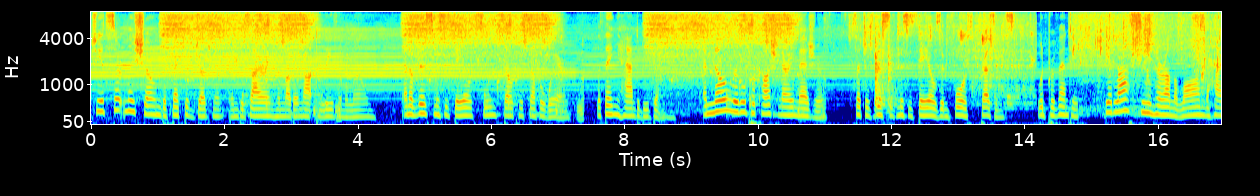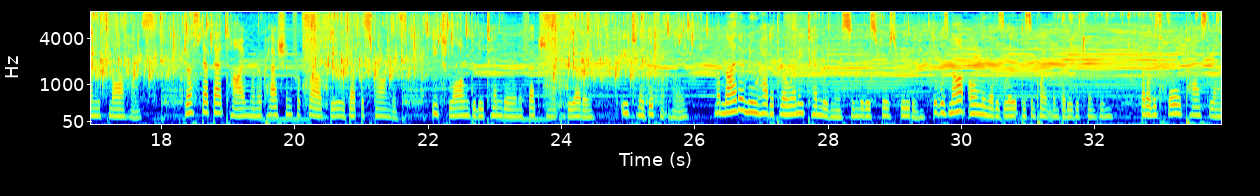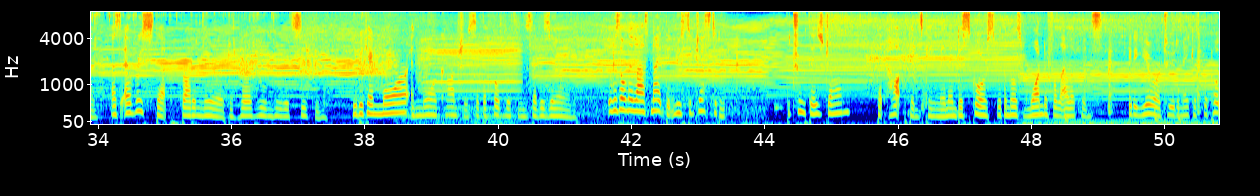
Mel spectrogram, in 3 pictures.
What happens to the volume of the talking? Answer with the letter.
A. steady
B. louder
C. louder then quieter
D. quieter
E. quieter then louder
A.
